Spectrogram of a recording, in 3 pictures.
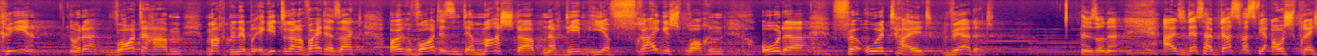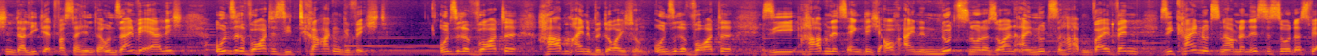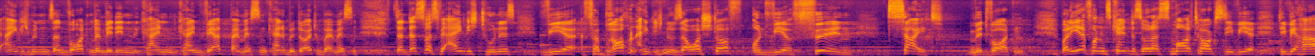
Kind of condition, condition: setting, large echoing room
